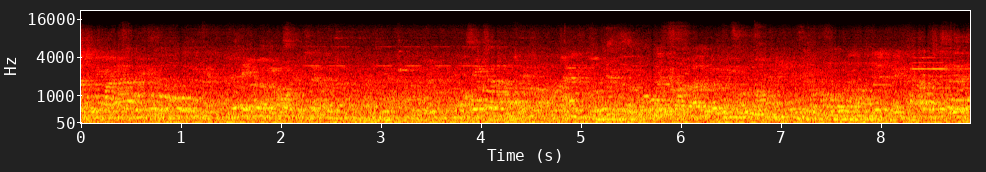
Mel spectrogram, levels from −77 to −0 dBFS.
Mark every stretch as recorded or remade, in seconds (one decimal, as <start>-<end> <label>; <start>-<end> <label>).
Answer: 0.0-7.4 recorded; 7.4-8.1 remade; 8.1-8.9 recorded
